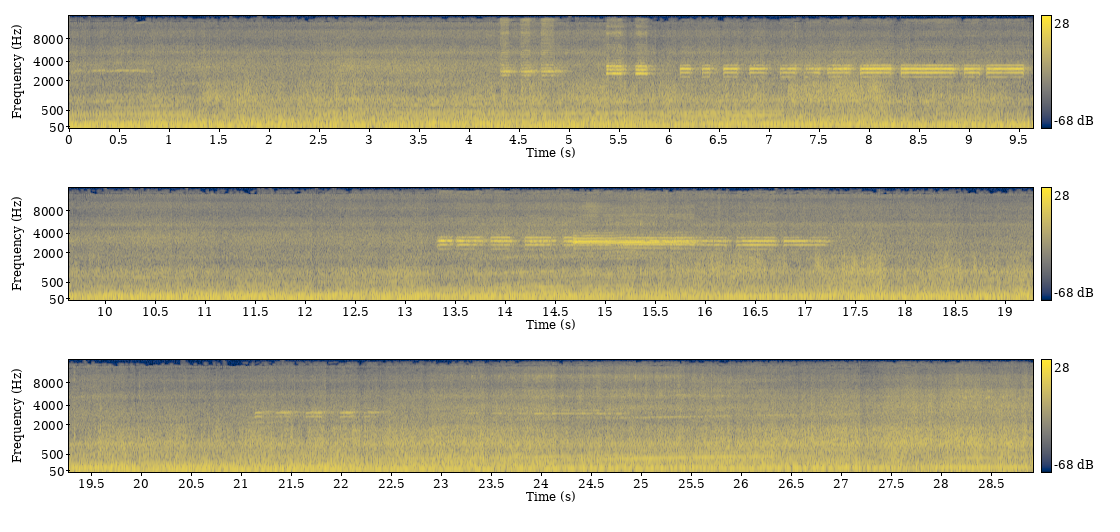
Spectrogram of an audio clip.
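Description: Motorcycle engine heard from the rider's own bike, rising in pitch again and again as it accelerates up through the gears, over a steady low rumble of wind and road. A high steady whistling tone comes and goes several times.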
